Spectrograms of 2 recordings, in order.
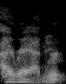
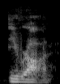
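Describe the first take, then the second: First: The word is said with a Southern accent. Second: The word is said without a Southern accent. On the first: The speaker calls it wrong. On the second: The speaker calls it right.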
